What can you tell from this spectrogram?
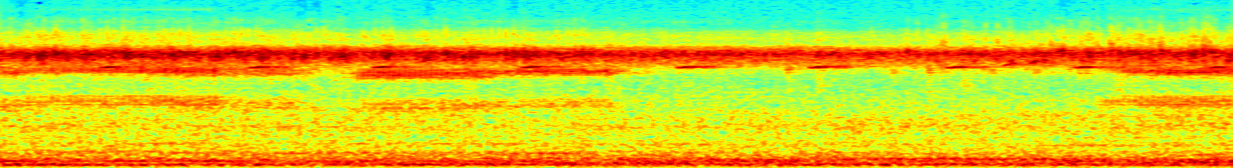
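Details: Night chorus of tree frogs in a swamp in the North Carolina backwoods: rapid, continuous high-pitched trilling from many frogs, with a lower pulsing layer that cuts in and out every few seconds over a soft low hum.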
